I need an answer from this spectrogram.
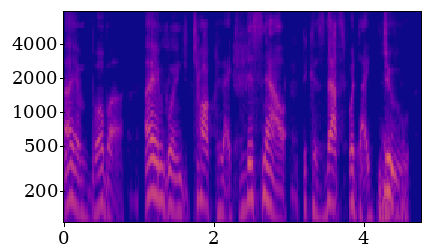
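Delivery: very low, very quiet, dead-serious deadpan murmur. Speaker imitates how Boba Fett talks in the show, doing a serious Boba Fett impression. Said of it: "And he's like so serious".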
